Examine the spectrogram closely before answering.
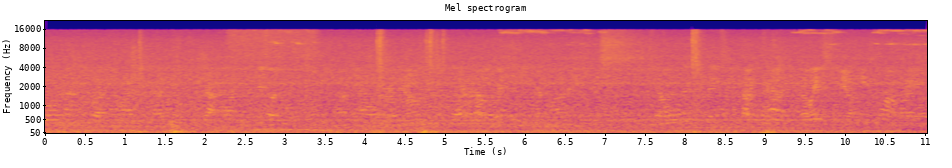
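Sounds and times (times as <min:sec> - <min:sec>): bus diesel engine rumble: 0:00.0 - 0:11.0
road noise: 0:00.0 - 0:11.0.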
